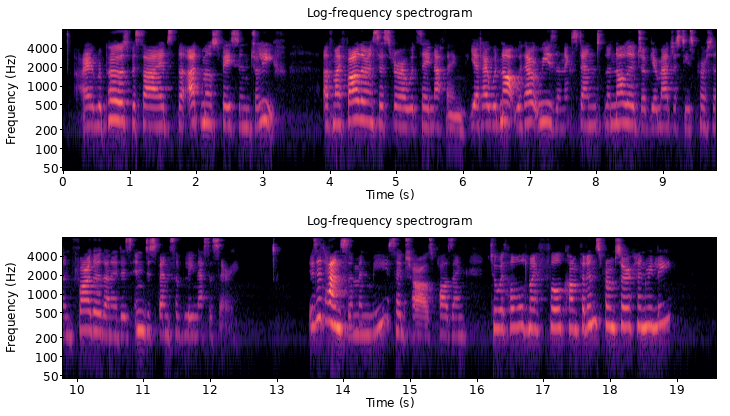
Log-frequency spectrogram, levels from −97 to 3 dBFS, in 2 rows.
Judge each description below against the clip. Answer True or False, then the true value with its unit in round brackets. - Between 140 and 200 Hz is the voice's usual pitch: False (245 Hz)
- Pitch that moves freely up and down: False (3.9 semitones)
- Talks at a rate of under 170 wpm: True (160 wpm)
